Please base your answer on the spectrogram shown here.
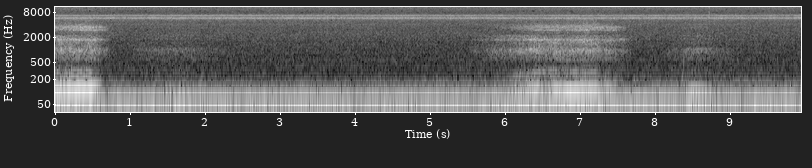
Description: My Great Dane sleeping and snoring 😴.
